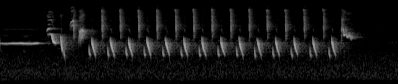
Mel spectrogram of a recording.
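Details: A nightingale in the morning holds a thin whistle, then delivers a long, even run of about fifteen loud, sharply repeated chirps before stopping abruptly.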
